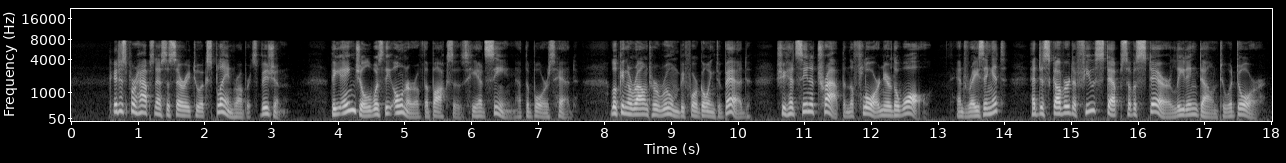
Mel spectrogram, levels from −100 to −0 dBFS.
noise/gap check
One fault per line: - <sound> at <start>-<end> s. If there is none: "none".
none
